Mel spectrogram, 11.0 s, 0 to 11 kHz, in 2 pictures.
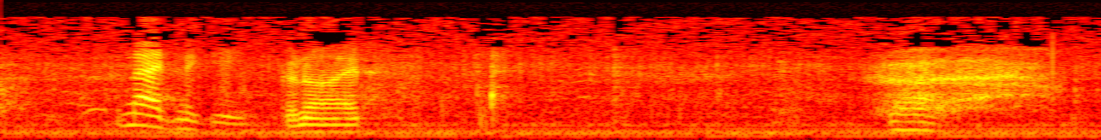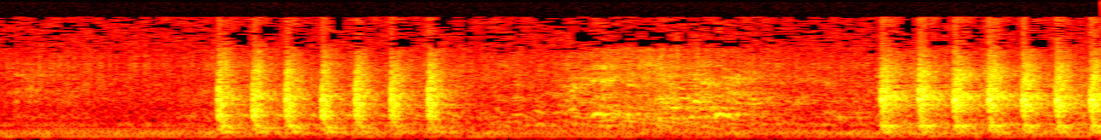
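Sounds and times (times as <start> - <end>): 
low hum: 0.0 - 11.0
speech: 0.6 - 2.0, 4.4 - 5.0
knocking on a door: 6.6 - 7.9, 9.9 - 11.0
laughter: 8.0 - 9.9.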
